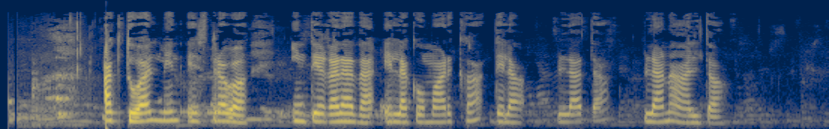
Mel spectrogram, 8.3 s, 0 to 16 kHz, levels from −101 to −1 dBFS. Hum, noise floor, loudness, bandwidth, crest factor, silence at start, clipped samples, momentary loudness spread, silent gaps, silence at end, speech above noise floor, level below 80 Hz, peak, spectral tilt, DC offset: none; -62 dBFS; -23 LUFS; 11.5 kHz; 24 dB; 0.05 s; under 0.1%; 17 LU; none; 1.1 s; 40 dB; -62 dBFS; 0 dBFS; -4 dB/octave; under 0.1%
